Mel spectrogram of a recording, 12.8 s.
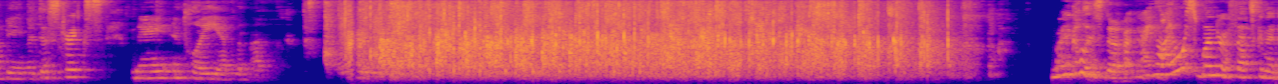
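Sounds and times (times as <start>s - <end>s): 
speech: 0.0s - 6.2s, 10.6s - 12.7s
audience applause at a district commission meeting honoring an employee of the month: 3.3s - 10.0s.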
